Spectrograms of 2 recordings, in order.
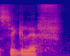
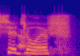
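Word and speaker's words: Sigilyph: Isn't it Sigilif? Because it's sigil. It is Sigilef. I know. It's so funny because I was thinking I used to pronounce it wrong. How did I pronounce it? And the incorrect prononciation is what we were saying. It is Sigilef. It's like all my life. I get it because it also comes from glyph.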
